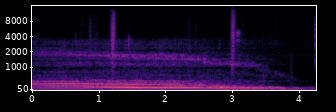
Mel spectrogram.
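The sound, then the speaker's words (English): The engine of a black sedan rumbles steadily as it pulls up in front of a small factory building on a little-frequented Brooklyn street on a summer day in 1952, its low hum easing down while it keeps running, with a couple of short clicks along the way. “of a summer's day in 1952 when a black sedan pulled up in front of a small factory building on a little frequented Brooklyn street.”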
